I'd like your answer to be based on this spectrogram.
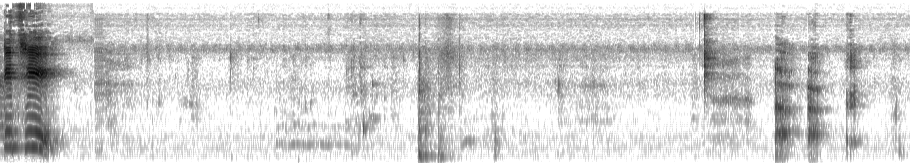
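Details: Burping challenge after drinking Coca-Cola, real burps: a loud, drawn-out burp, then quiet room sounds and a few shorter bursts of voice or burps.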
